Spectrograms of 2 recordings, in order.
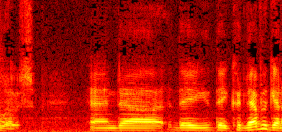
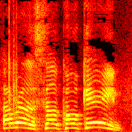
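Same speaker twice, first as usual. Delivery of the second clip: defiant retort; 10 semitones higher, 4 dB louder than usual. Pretend. Same acted worker retorting.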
